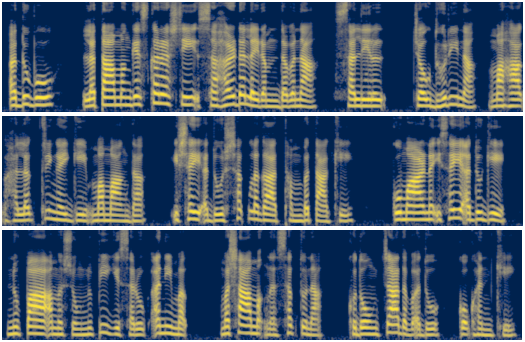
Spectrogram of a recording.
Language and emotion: Manipuri, neutral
